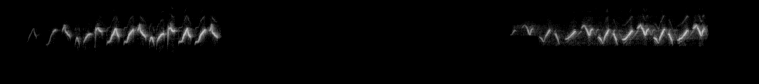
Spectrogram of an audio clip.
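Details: Common yellowthroat song, two bouts of rapidly repeated high rolling phrases whose notes rise and fall within each phrase at similar volume, a few seconds of silence between bouts.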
